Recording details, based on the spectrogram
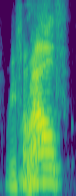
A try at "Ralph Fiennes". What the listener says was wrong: He goes by Rafe in the UK. That was not pronounced. And he says Rafe.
